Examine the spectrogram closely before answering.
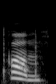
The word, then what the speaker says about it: calm: Okay, She was entirely calm. She was entirely calm. She was entirely calm. Okay, इसमें जो L silent है, okay, वह पूरी तरह शांत थी।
